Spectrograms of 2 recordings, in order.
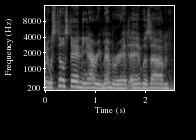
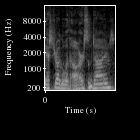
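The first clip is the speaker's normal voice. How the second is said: usual speaking voice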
